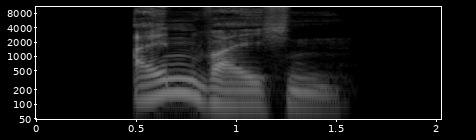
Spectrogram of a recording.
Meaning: to soak
- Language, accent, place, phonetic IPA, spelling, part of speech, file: German, Germany, Berlin, [ˈaɪ̯nˌvaɪ̯çn̩], einweichen, verb, De-einweichen.ogg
